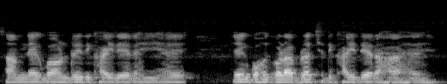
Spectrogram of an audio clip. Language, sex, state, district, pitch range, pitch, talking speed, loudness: Hindi, male, Uttar Pradesh, Lalitpur, 105-110 Hz, 105 Hz, 200 wpm, -18 LUFS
